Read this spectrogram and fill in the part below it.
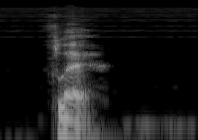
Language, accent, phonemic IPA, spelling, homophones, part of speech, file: English, Australia, /fleː/, flare, flair, noun / verb, En-au-flare.ogg
- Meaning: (noun) 1. A sudden bright light 2. A source of brightly burning light or intense heat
